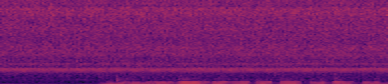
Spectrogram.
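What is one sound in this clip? A crowd of men and women sings together.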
